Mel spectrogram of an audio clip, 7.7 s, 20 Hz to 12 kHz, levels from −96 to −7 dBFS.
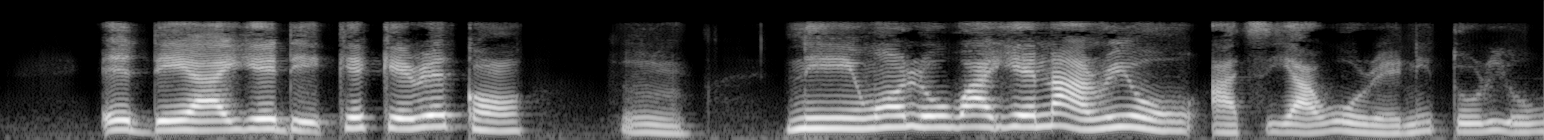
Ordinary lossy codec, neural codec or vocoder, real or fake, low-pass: none; codec, 16 kHz, 1 kbps, X-Codec, WavLM features, trained on Multilingual LibriSpeech; fake; 7.2 kHz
